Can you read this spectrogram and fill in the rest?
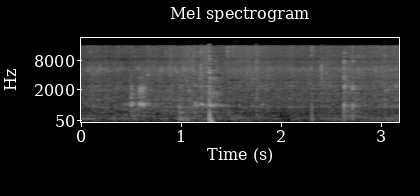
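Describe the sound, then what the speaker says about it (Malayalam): Curry leaves and ground paste hit a hot pan of oil while making moru curry, giving a loud, continuous close sizzle with a few light clinks and stirring scrapes, no voices. "ഇനി നമുക്ക് അതിലേക്ക് കുറച്ച് കരിവേപ്പില നമുക്കിടാം. അടിച്ചു വെച്ച ആ പേസ്റ്റ് നമ്മൾ അതിലേക്ക് ഇടാണ്."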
